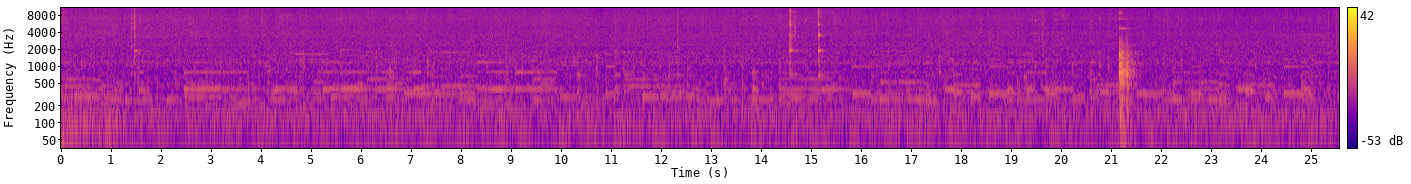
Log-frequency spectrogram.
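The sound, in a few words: Alfredo sauce with jerk seasoning heating and simmering in pan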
